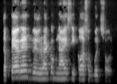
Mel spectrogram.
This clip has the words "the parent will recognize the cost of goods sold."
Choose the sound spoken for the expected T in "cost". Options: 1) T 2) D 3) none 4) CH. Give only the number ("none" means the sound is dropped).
3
